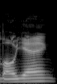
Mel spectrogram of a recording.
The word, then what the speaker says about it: Mojang: I forgot because when they switched from um I know it's called Moyang, but I'm going to say Mojang because I'm not going to say it like that.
